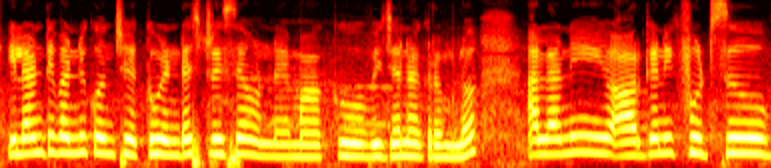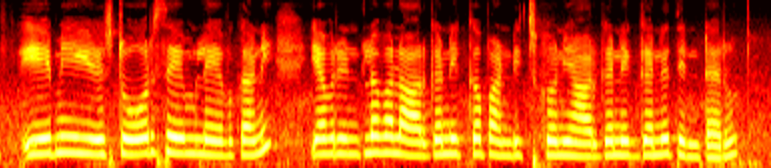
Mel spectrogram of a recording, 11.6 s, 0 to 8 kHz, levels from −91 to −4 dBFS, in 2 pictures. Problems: none marked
